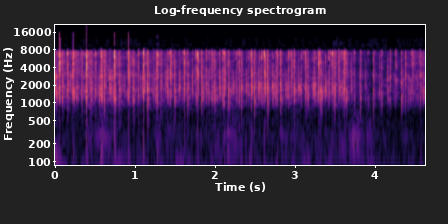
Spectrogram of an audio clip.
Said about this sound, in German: Wie viel an einem Holzwürfel kaputt gehen kann. Man wundert sich ja. Nicht der Würfel ist kaputt gegangen, die Kiste drumherum. Ja, ja, ist mir schon klar. Dann würfel doch einfach mal.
